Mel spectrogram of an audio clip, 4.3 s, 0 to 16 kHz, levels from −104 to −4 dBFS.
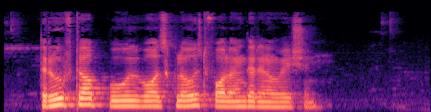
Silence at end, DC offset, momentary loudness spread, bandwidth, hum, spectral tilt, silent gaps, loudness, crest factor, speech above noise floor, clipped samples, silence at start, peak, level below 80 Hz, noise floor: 1.15 s; under 0.1%; 10 LU; 11 kHz; none; -7.5 dB/octave; none; -23 LUFS; 18 dB; 49 dB; under 0.1%; 0.4 s; -6 dBFS; -64 dBFS; -71 dBFS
